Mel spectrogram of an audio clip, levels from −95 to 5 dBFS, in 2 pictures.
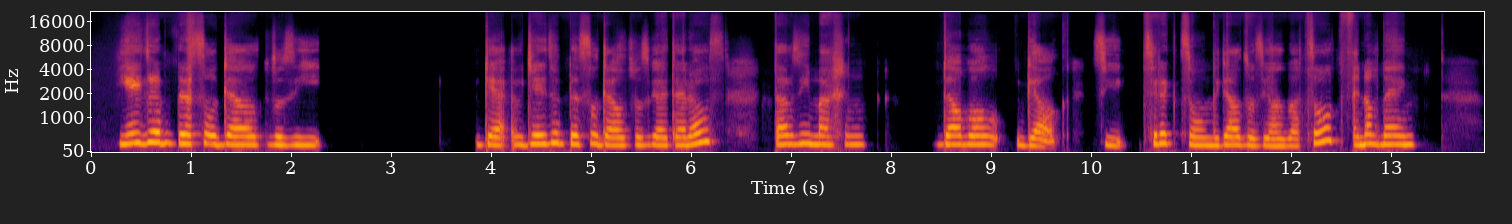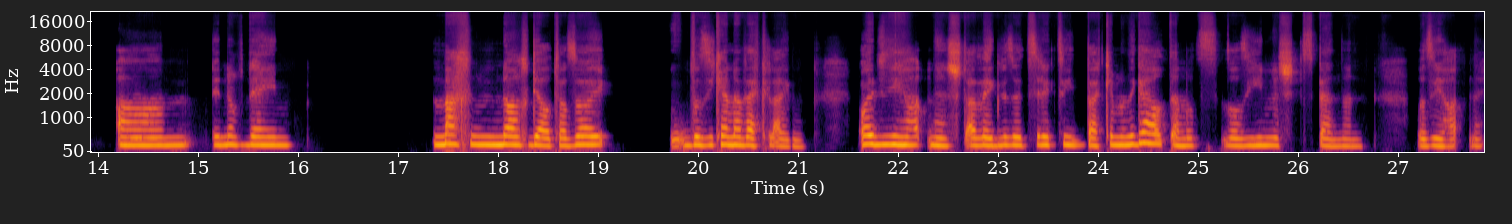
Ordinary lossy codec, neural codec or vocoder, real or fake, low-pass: none; codec, 44.1 kHz, 2.6 kbps, DAC; fake; none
